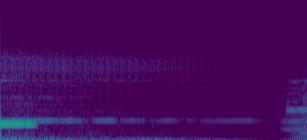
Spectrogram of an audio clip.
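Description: Closing sound design of a film trailer fading out. A steady electronic tone cuts off a fraction of a second in, leaving a fainter, higher steady tone and a low rumble that die away.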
